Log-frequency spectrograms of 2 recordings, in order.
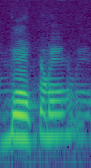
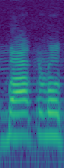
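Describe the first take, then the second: First: The first vowel is a rounded 'o' sound. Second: The first vowel is an open 'aa' sound. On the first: This is how Mehsana people say it. "તો કે" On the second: This is how we say it. "આપણે કેવી"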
